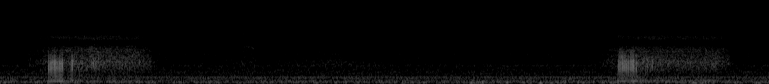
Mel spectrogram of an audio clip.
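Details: Sleeping shih tzu–poodle mix dog: two brief snorting snores about six seconds apart against a steady background hum.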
